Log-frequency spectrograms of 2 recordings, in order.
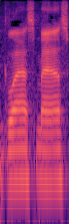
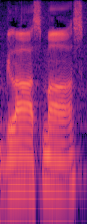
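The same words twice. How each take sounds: First: It is said in the speaker's ordinary accent. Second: It is said in a put-on British accent.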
